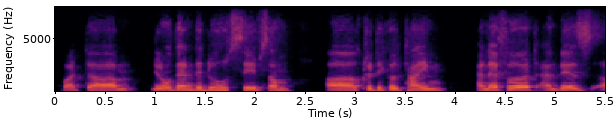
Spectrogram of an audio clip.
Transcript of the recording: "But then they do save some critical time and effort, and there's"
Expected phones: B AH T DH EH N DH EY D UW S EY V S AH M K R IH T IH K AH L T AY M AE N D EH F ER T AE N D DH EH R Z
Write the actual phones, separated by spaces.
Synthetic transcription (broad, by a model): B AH T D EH N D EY D UW S EY V S AH M K R IH T IH K AH L T AY M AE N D EH F ER T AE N D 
